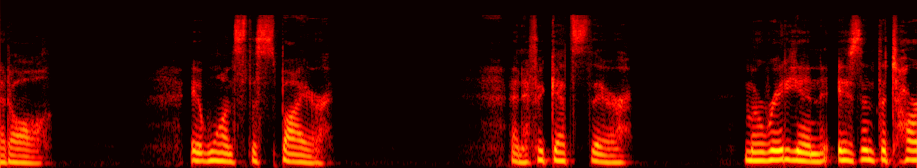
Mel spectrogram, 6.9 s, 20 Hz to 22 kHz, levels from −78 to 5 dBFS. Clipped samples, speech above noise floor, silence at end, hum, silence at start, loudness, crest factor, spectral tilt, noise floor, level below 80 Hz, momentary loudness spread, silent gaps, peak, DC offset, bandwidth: under 0.1%; 51 dB; 0 s; none; 0 s; -26 LUFS; 18 dB; -5.5 dB/octave; -76 dBFS; -72 dBFS; 14 LU; none; -10 dBFS; under 0.1%; 15.5 kHz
